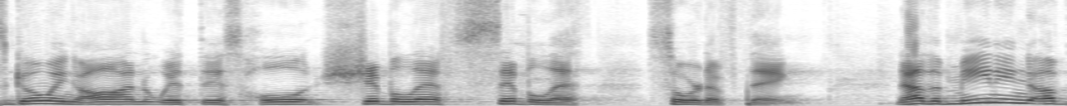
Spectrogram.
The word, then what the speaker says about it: shibboleth: they're pronouncing it different they couldn't say shibboleth they were saying sibileth right but it's worth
